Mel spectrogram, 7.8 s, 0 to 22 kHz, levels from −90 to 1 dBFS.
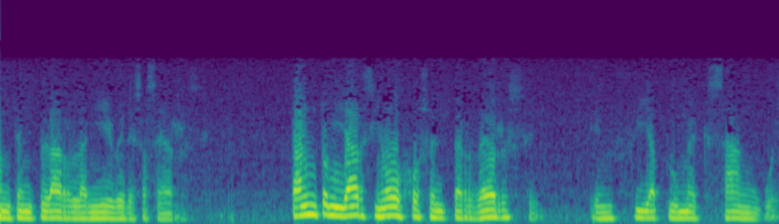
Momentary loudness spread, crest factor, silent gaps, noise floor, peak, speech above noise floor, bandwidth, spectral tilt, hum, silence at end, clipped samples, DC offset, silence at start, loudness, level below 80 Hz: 14 LU; 14 dB; none; -45 dBFS; 0 dBFS; 32 dB; 5.2 kHz; -11.5 dB/octave; none; 0 s; under 0.1%; under 0.1%; 0 s; -14 LUFS; -46 dBFS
